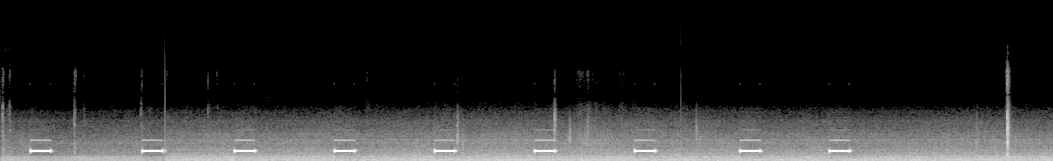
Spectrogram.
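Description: A string of short, evenly spaced electronic beeps from a car head unit, about one per second, sounding nine times over a faint steady hum.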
